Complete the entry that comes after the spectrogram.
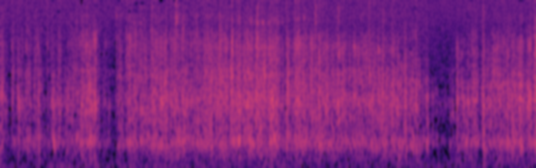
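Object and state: Silicone face cleansing brush.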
